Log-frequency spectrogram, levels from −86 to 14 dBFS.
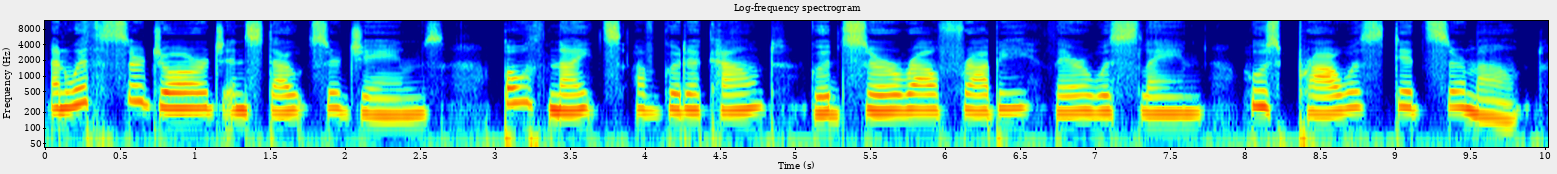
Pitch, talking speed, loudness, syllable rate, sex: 220 Hz, 145 wpm, -17 LUFS, 3.9 syllables/s, female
